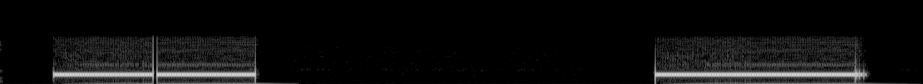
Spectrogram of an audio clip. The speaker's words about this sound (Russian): Если вы знаете внутренний номер сотрудника, наберите его в тональном режиме.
